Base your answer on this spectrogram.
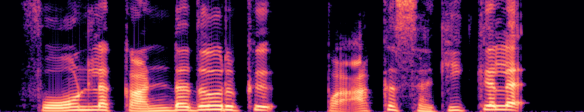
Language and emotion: Tamil, disgusted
